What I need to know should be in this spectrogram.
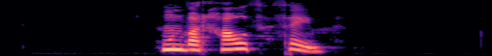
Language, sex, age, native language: Icelandic, female, 40-49, Icelandic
